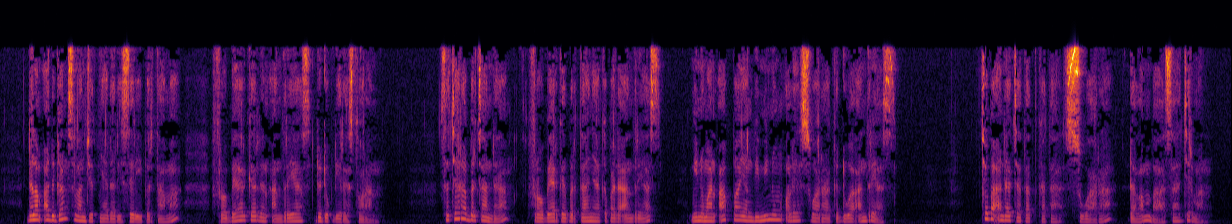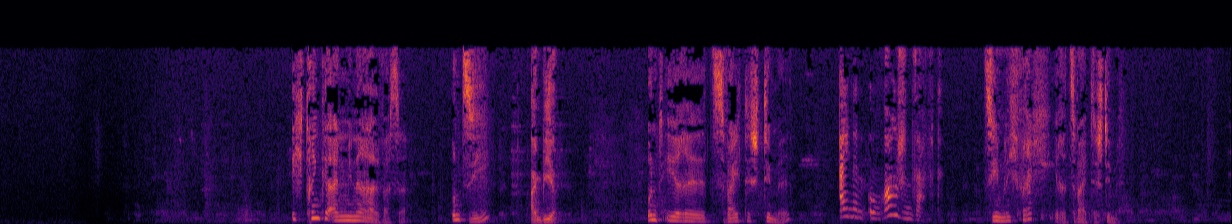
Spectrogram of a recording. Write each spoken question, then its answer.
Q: Coba Anda catat kata suara dalam bahasa Jerman.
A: Kata itu ialah Stimme.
